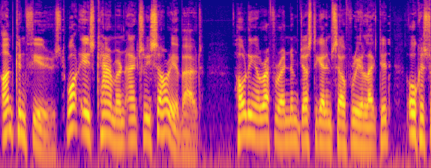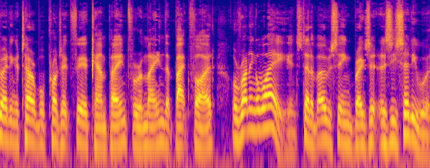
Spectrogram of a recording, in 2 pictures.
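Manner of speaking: ordinary delivery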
